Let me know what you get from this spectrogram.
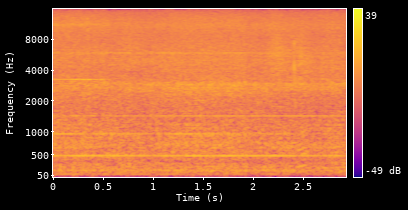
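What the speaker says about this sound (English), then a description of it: "processed in the panel saw machine, and cut into component parts for casework" A panel saw machine cutting wood panels for casework gives a loud, constant whirring roar with a steady high whine, close by and without pause.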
